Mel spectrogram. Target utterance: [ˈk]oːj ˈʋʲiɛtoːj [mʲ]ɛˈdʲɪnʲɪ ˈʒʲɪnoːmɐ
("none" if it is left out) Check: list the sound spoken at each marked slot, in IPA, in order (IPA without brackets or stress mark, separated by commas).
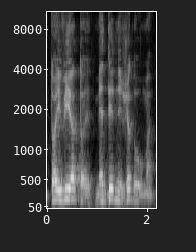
t, mʲ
